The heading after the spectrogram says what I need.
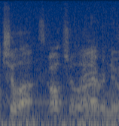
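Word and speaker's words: Skulltula: we're on a gold sculpture line it's not sculptula it's called Chula I never knew how to pronounce it can't you find two of them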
